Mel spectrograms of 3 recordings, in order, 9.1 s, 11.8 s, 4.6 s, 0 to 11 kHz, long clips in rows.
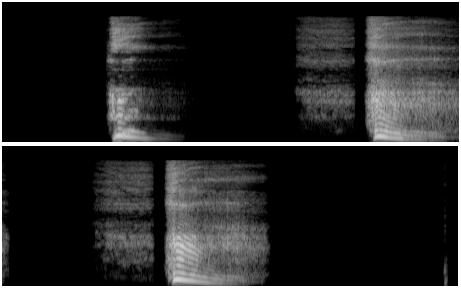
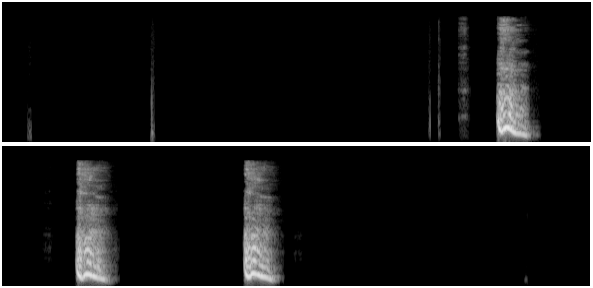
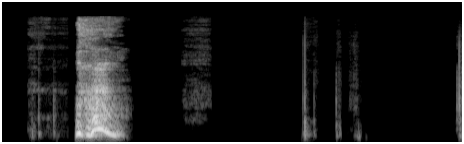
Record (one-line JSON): {"exhalation_length": "9.1 s", "exhalation_amplitude": 15993, "exhalation_signal_mean_std_ratio": 0.29, "three_cough_length": "11.8 s", "three_cough_amplitude": 25582, "three_cough_signal_mean_std_ratio": 0.22, "cough_length": "4.6 s", "cough_amplitude": 22794, "cough_signal_mean_std_ratio": 0.24, "survey_phase": "beta (2021-08-13 to 2022-03-07)", "age": "65+", "gender": "Male", "wearing_mask": "No", "symptom_none": true, "smoker_status": "Never smoked", "respiratory_condition_asthma": false, "respiratory_condition_other": false, "recruitment_source": "REACT", "submission_delay": "3 days", "covid_test_result": "Negative", "covid_test_method": "RT-qPCR", "influenza_a_test_result": "Negative", "influenza_b_test_result": "Negative"}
